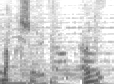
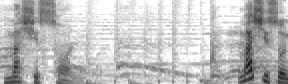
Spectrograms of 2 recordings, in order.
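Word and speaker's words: Murchison: people here have told me the word is Max Max you're badly off masch mashon is the right pronunciation okay it it's access to Max it's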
